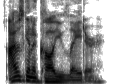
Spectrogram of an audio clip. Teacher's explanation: Going to becomes gonna. The whole sentence flows more smoothly.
